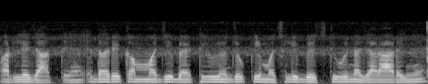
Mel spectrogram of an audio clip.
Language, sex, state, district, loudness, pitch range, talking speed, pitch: Hindi, male, Bihar, Bhagalpur, -17 LUFS, 110-120 Hz, 280 wpm, 115 Hz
